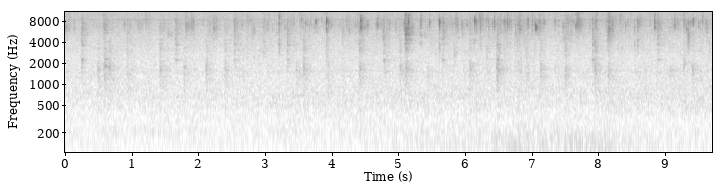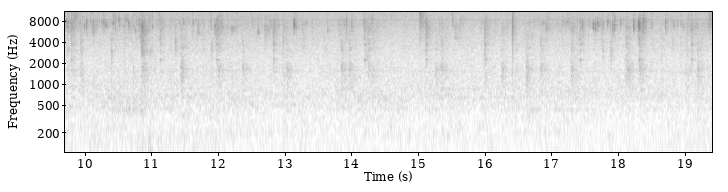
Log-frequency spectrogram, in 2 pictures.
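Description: Rain falling, with irregular drops and drips ticking sharply close by over a steady hiss.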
